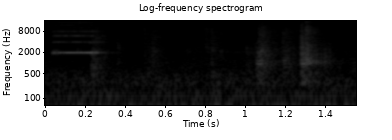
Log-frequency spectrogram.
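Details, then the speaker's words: Nursing student's simulated medication check before an intermittent IV infusion via an infusion pump: a single short high-pitched electronic beep as the patient's bracelet barcode is scanned, then faint handling sounds. "Can you confirm again your date of birth and your name? I am scanning your bracelet, scanning"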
